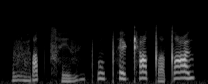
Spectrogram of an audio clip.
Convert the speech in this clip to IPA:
va̤˧ɾɛ˥tˤt͡sʰe˩vi̤˥ pʰo˥pʰɛ˥ʈʰe˥ tˤɯ˩tˤɯ˥

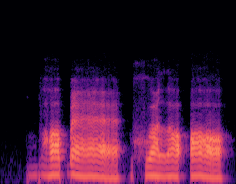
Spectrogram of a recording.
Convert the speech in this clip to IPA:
bʱɒɓæː | xʷɑlɒ ʔɒ

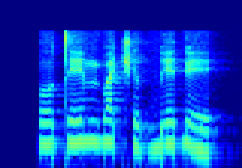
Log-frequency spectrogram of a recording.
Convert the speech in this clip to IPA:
o˧te˦ mba˦t͡ʃɾɯ˨ɡ͡be˦ɗe˨

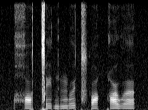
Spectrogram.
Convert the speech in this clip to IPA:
χɔǀedmɵt͡sʼɔ quɐ̯

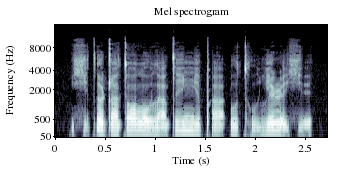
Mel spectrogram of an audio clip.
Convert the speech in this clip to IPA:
çḭ˥tɾɤ˩˧ʈa˧˥tɔ˧˥ lˠu˩˧la̰˥ t̪i˥ɲe˧˥ pʼa̰˩˧ʔu˧˥tʰṵ˩˧ ʎe˥ɭḛ˩çḛ˩˧

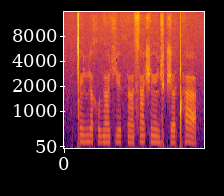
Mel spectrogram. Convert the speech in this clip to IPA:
ǀẽɲɐxʊ ðɐ̃çe θɐ̃sã ʃẽɟʊ t͡ʃɜǃʰa

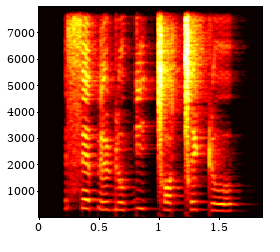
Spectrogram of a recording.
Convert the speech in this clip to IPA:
sɛ˦ɓø˨ɖo˨ ɠi˦ǀɔ˨ ǀɪ˦ʈo˨

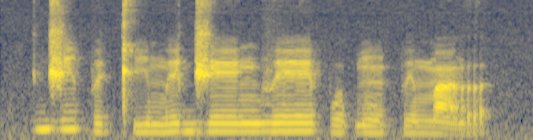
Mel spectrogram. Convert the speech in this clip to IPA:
d͡ʒi˦pɪ˨ kʼi˨mɪ˦ d͡ʒeː˦ŋveː˦pʊ˨ɓũ˨ pɪ˨mã˨r

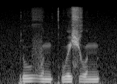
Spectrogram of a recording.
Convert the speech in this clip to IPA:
ɾuvon kʷʼɛɕon

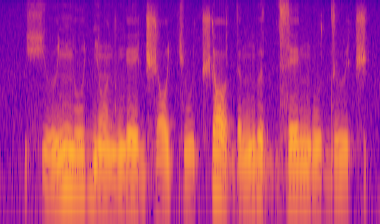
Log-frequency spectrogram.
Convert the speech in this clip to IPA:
çɯ˨˦ɲu˦ ɟõ˧dŋe˧ d͡ʒɔ˨cu˨t͡ʃ ɾɔ˦˨dɾə˧ŋɯ˦˨d d͡ze˦ŋu˧dɯ˧t͡ʃ

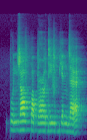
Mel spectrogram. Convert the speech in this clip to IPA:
punzɒvpɒb ʕodivbʲæ ndæ

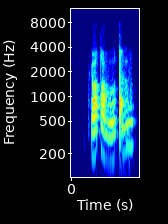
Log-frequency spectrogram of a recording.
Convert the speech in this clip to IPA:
pʰytˤɯ voǃɯv

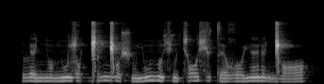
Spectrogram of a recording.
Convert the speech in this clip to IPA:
lɛɲɔ̃ nũɮɔ ɡ͡ǁɛŋ͡ǁɔ ʃũjũnɔ̃ ɕũcɔɕʏ tɛʁʷɤ jɛ̃ɾɛ ŋ͡ǁɒ

